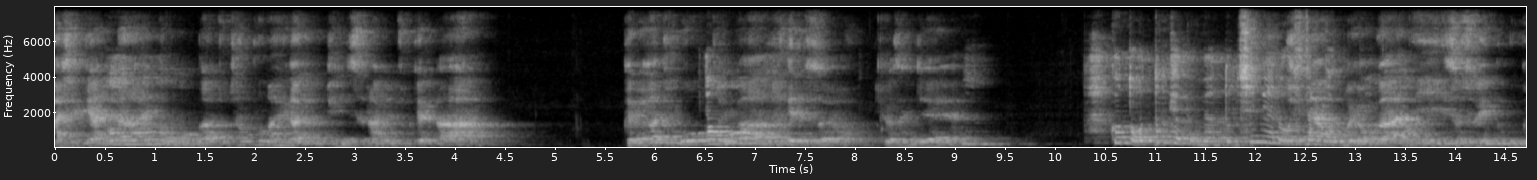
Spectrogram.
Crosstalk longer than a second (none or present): present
